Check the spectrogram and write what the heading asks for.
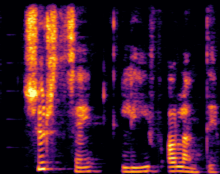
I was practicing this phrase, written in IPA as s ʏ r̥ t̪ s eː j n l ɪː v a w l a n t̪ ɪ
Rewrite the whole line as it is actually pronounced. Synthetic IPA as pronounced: s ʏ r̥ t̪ s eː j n l iː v a w l a n t̪ ɪ

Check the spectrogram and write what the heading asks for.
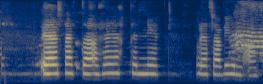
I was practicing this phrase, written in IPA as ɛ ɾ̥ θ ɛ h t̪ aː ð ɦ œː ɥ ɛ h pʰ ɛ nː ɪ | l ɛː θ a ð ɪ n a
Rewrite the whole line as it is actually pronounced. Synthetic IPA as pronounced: ɛ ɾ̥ θ ɛ h t̪ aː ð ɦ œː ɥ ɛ h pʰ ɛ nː ɪ | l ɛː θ a v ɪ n a

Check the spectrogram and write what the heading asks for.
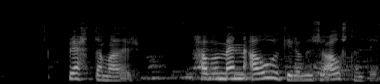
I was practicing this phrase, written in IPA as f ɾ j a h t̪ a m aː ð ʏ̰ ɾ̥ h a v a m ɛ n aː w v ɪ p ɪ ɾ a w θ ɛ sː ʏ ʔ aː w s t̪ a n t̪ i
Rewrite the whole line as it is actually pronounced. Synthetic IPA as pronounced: f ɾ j ɛ h t̪ a m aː ð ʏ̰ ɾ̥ h a v a m ɛ nː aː w v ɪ c ɪ ɾ a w θ ɛ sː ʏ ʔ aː w s t̪ a n t̪ ɪ

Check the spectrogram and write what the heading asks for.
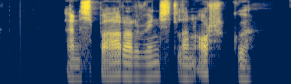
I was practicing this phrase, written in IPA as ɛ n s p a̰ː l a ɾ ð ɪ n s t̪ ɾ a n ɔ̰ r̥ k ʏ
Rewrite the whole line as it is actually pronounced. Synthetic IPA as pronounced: ɛ n s p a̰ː ɾ a ɾ v ɪ n s t̪ l a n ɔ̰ r̥ k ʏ

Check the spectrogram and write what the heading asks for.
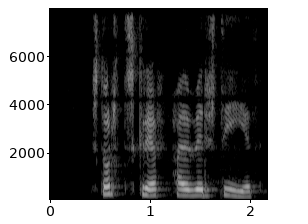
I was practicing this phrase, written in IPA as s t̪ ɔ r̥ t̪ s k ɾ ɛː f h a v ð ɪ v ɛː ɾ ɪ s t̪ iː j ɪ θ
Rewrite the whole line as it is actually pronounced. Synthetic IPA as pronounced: s t̪ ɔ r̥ t̪ s k ɾ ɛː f h a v ð ɪ v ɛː ɾ ɪ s t̪ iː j ɪ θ

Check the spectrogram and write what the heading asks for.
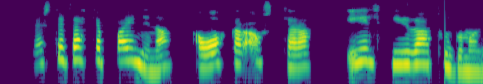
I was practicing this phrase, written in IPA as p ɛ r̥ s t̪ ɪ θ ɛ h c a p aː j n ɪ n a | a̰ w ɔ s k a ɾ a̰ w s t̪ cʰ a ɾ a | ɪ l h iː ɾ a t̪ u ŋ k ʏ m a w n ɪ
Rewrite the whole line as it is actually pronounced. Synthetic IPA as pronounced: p ɛ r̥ s t̪ ɪ θ ɛ h c a p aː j n ɪ n a | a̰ w ɔ h k a ɾ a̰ w s t̪ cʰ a ɾ a | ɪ l h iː ɾ a t̪ʰ u ŋ k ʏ m a w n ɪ

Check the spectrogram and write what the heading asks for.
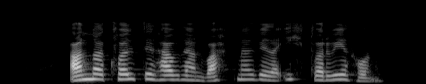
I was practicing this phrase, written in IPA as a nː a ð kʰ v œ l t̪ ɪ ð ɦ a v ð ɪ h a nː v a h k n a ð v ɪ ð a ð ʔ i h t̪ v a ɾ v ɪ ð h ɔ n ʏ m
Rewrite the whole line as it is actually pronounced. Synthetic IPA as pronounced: a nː a ð kʰ v œ l t̪ ɪ ð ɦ a v ð ɪ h a nː v a h k n a ð v ɪ ð a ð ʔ i h t̪ v a ɾ v ɪ ð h ɔ n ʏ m

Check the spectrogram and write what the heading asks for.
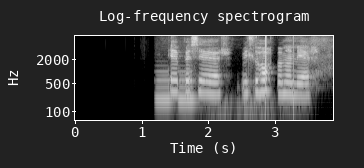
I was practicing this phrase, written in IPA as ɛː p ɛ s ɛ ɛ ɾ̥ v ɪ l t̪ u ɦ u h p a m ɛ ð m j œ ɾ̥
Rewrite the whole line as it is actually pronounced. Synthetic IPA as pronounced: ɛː p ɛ s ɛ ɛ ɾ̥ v ɪ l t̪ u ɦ ɔ h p a m ɛ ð m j ɛ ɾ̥

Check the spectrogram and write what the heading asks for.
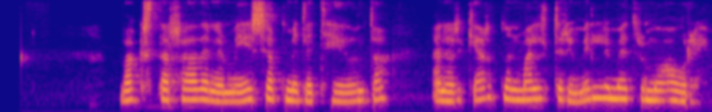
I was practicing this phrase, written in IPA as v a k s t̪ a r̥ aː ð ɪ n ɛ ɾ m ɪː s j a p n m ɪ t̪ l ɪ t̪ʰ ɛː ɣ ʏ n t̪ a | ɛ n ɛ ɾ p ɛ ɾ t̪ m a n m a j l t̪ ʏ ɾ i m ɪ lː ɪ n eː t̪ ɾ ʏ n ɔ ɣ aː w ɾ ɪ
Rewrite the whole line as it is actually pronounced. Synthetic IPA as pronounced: v a k s t̪ a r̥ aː ð ɪ n ɛ ɾ m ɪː s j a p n m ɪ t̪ l ɪ t̪ʰ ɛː ɣ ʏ n t̪ a | ɛ n ɛ ɾ c ɛ ɾ t̪ n a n m a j l t̪ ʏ ɾ i m ɪ lː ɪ m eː t̪ ɾ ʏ m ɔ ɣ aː w ɾ ɪ

